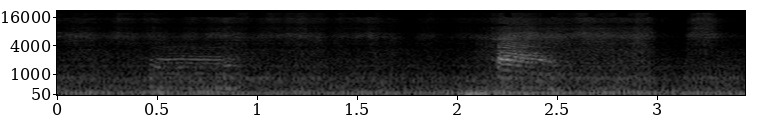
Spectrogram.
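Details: Unagi, a rescued house cat known for chatting, makes two short, thin meows indoors, the second a quick falling chirp, over low room hum.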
